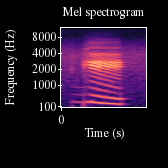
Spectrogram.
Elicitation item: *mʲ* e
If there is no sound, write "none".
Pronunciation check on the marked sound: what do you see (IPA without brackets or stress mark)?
bʲ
